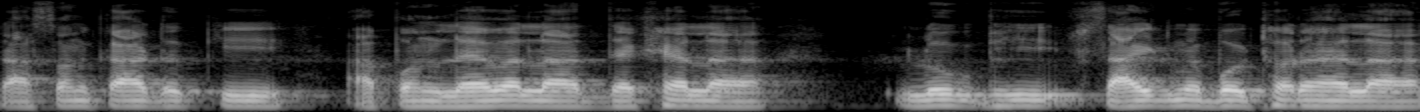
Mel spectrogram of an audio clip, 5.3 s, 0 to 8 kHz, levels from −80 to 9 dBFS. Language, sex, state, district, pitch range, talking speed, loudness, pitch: Bhojpuri, male, Bihar, Muzaffarpur, 105-110 Hz, 155 wpm, -16 LUFS, 105 Hz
